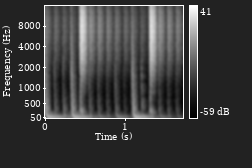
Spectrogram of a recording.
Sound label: drum 138; Techno; drum-loops; xtra-drumloops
